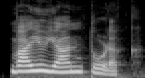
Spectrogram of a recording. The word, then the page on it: वायुयान तोड़क: Hindi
